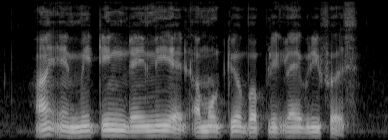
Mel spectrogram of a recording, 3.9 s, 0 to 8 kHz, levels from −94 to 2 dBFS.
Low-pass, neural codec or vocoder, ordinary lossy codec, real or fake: none; codec, 16 kHz, 16 kbps, FunCodec, trained on Chinese and English, 50 frames a second; none; fake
